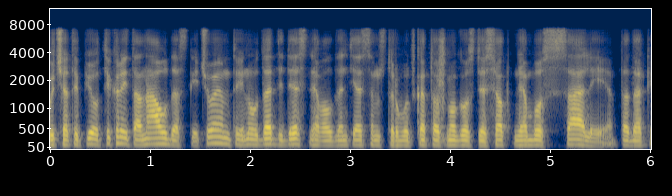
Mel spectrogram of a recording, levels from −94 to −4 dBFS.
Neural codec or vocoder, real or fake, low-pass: codec, 16 kHz, about 1 kbps, DyCAST, with the encoder's durations; fake; 7.2 kHz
